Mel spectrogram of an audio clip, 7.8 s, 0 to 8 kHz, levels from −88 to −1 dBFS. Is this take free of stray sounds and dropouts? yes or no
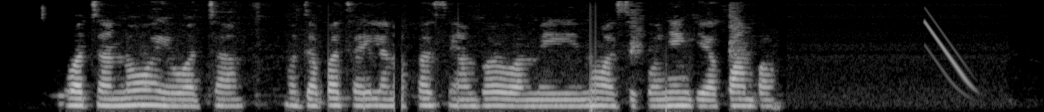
no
